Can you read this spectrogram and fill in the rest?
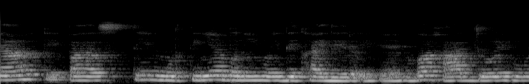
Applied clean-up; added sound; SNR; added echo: none; none; none; reverberation time 0.6 s.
